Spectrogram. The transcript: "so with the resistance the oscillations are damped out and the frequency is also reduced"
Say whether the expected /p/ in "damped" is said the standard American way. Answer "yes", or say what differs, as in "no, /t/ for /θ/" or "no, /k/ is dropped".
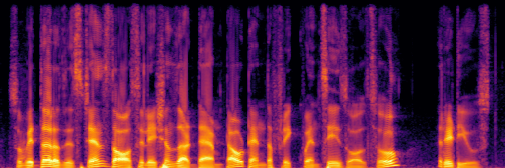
yes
